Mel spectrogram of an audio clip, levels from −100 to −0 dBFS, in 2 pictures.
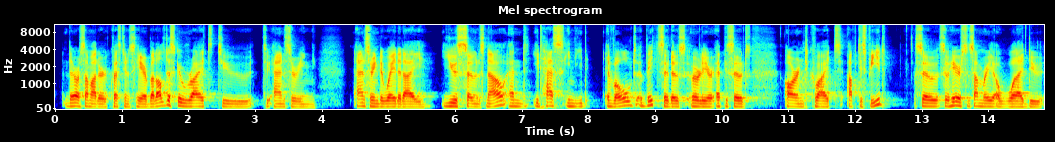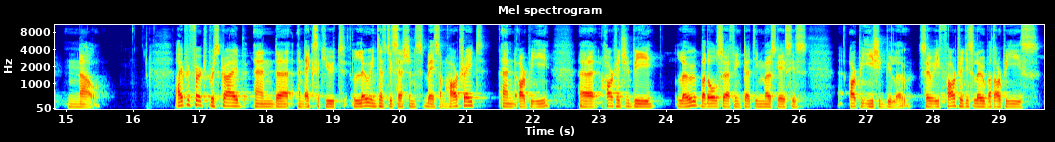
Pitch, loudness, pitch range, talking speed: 115 Hz, -19 LUFS, 110-130 Hz, 185 wpm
